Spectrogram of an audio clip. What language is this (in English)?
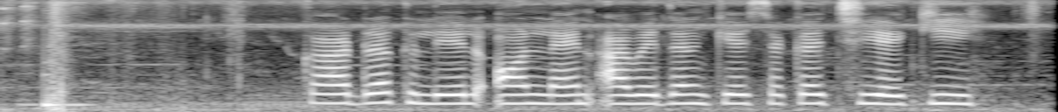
Maithili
